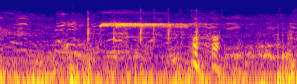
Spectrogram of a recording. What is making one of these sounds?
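A referee's whistle blows a short, shrill blast.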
